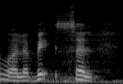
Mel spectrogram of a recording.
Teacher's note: हमज़ा साकिन है, हमज़ा के ऊपर जज़म है तो इसको झटका देकर अदा करेंगे।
